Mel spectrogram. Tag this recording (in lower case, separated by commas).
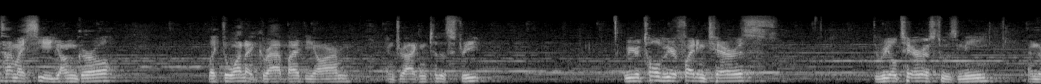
male speech, speech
